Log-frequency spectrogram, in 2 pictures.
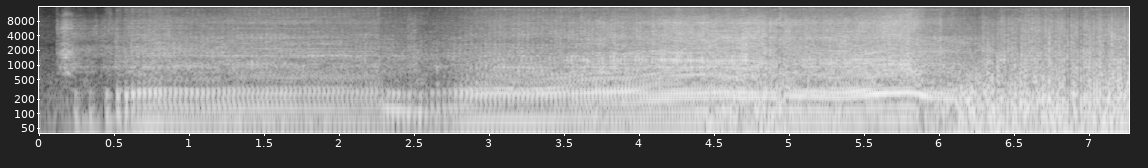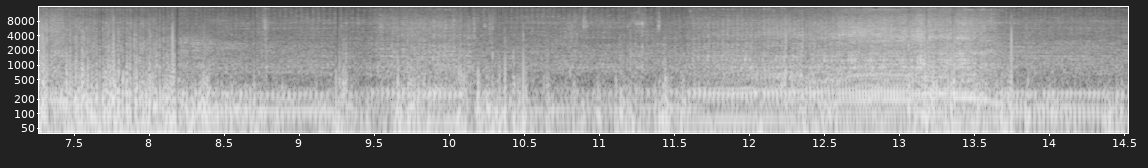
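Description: A Loncin 250 Ralli motorcycle rides through a forest, its engine loud and close with rising and falling revs. It opens with a steady idle, then climbs into several throttle bursts and labouring pulls that continue to the end.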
